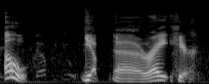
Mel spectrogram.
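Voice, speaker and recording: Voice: medium pitch, very animated, takes it slowly, a bit bright, dry recording, full character voice. An actor playing a friendly, teasing coffee shop barista in a comedy audio drama, talking in a casual, folksy way. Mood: friendly, ribbing.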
